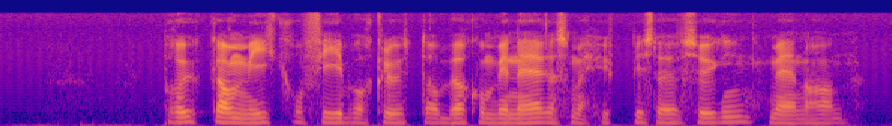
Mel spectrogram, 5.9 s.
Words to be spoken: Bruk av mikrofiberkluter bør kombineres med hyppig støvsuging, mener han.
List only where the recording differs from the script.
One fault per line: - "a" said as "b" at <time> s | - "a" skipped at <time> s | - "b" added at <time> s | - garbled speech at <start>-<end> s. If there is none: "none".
none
